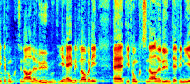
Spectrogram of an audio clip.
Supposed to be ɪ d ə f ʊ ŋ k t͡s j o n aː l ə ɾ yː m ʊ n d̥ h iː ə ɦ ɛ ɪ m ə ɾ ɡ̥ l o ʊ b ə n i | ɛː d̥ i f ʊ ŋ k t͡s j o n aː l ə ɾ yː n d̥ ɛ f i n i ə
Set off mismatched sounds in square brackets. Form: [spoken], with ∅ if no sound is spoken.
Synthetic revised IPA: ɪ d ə f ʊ ŋ k t͡s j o n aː l ə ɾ yː m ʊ n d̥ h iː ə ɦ ɛ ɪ m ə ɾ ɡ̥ l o ʊ b ə n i | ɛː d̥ i f ʊ ŋ k t͡s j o n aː l ə ɾ yː [m] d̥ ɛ f i n i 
